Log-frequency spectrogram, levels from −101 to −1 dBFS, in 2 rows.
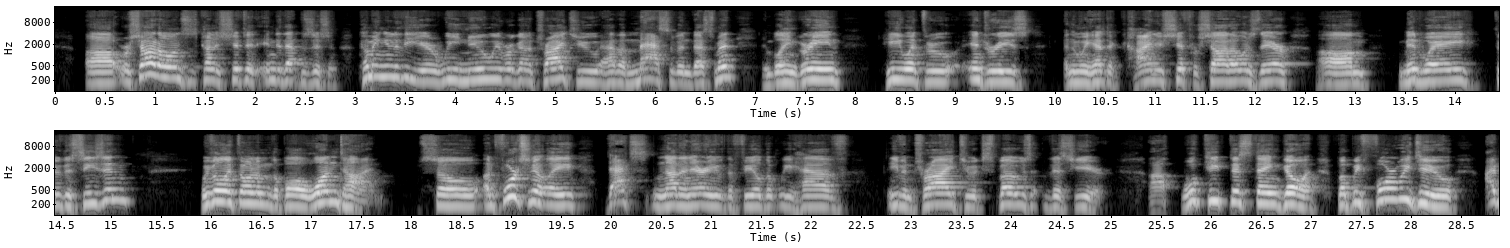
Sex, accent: male, American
